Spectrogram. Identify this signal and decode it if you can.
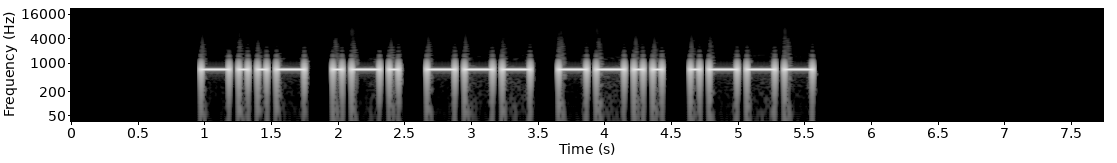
Morse code, heard as a keyed tone, about 17 wpm, 700 Hz. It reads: XROZJ
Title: Code Groups - 5 Letters - 17wpm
